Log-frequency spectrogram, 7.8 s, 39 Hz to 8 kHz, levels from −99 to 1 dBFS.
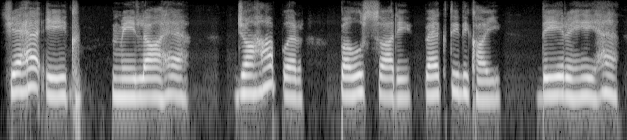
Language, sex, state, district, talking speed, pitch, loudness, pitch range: Hindi, female, Uttar Pradesh, Saharanpur, 100 wpm, 210 Hz, -15 LUFS, 200-230 Hz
